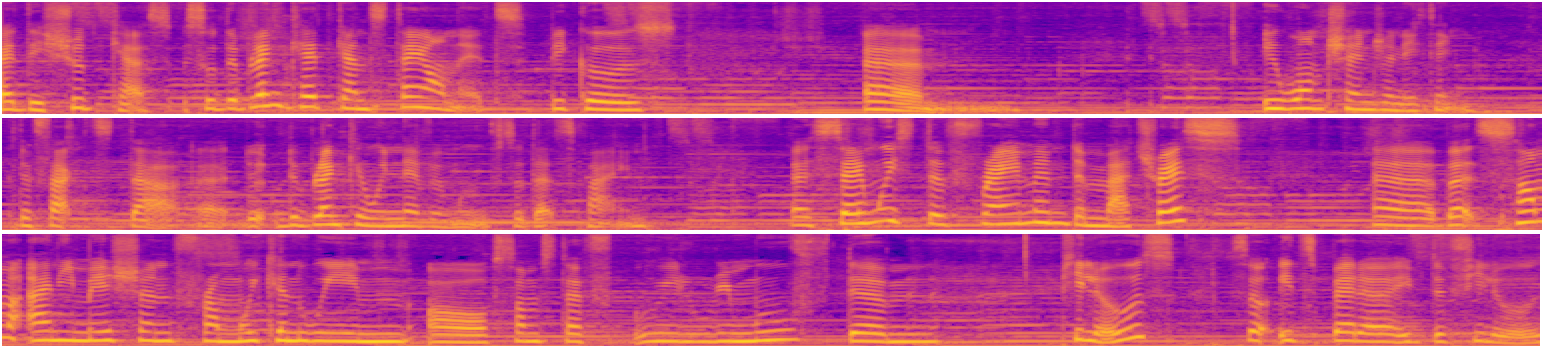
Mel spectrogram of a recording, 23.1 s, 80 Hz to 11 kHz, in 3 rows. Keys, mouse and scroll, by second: 2.0 l, 3.4 g, 9.1-10.3 middle drag, 11.0 a, 15.1 l, 16.0 l, 17.5 click, 21.0 g.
